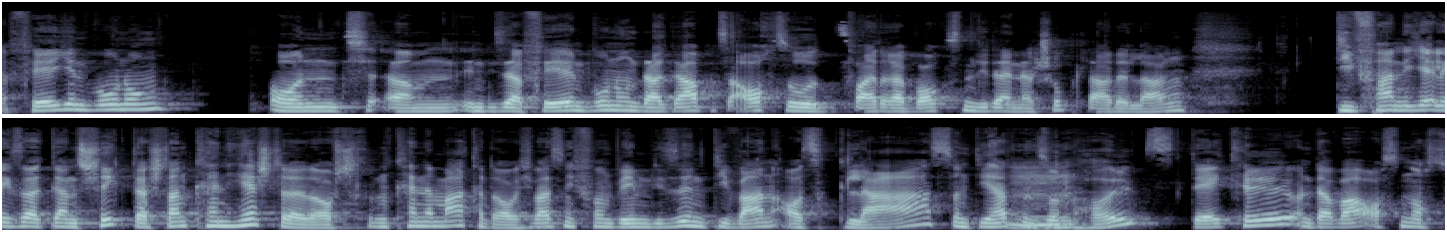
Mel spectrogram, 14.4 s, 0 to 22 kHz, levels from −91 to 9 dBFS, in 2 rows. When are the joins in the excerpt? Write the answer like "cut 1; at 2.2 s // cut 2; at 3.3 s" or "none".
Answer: none

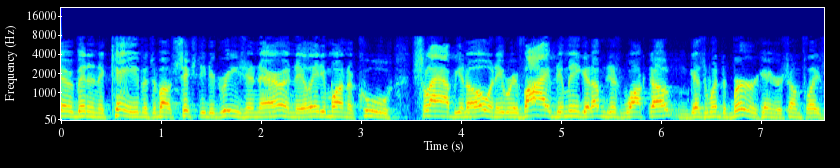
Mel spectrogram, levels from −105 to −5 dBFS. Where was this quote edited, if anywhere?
none

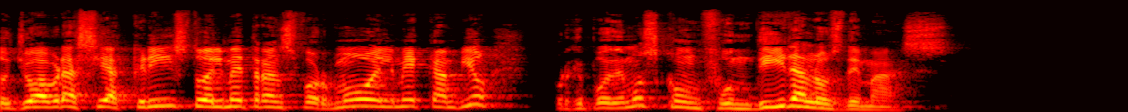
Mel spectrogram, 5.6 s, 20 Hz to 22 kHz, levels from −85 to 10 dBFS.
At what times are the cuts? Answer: cut 1; at 1.0 s // cut 2; at 2.7 s

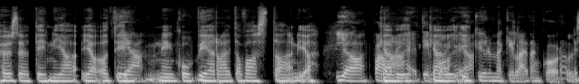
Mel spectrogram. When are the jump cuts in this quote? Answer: cut 1; at 4.7 s

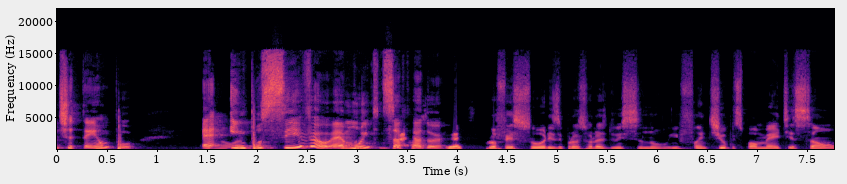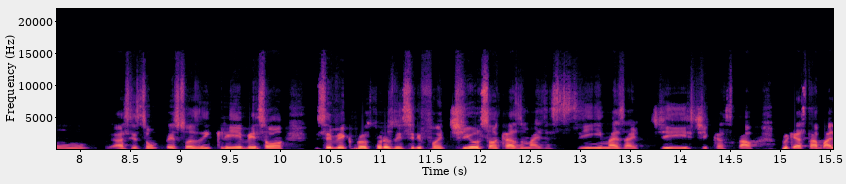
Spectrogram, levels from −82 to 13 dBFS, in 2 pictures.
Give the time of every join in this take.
none

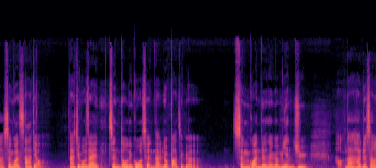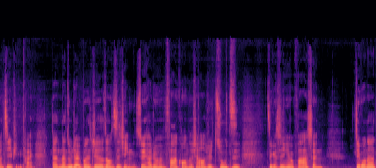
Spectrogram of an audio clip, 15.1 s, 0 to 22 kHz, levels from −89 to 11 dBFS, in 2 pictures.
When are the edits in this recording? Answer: cut 1; at 6.6 s

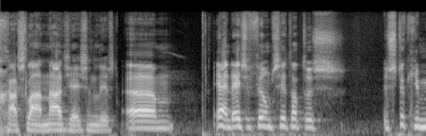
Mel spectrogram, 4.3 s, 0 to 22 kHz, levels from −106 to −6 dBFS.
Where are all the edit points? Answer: cut 1; at 1.1 s

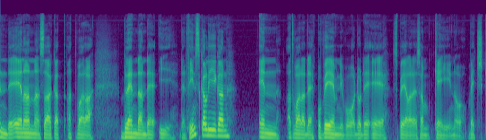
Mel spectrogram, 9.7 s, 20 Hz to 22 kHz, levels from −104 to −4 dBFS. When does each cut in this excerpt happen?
none

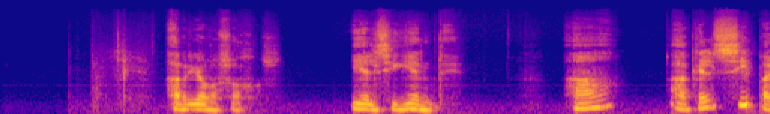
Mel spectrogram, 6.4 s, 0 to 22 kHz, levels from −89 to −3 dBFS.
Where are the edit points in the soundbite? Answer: cut 1; at 2.8 s

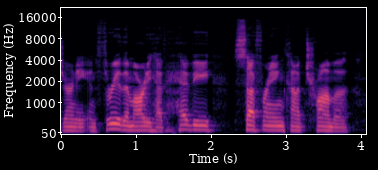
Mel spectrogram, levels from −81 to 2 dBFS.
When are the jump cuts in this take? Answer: cut 1; at 3.0 s

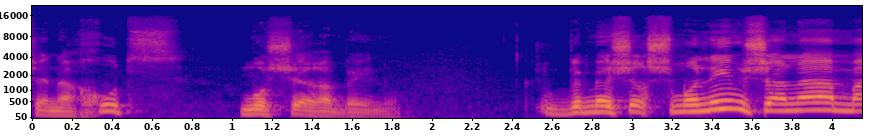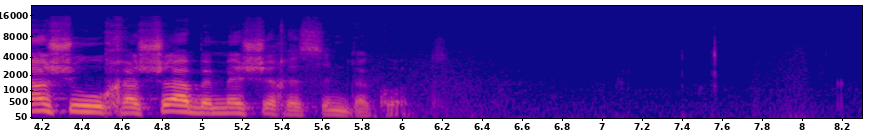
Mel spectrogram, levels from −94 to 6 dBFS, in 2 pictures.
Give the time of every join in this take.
cut 1; at 2.5 s

